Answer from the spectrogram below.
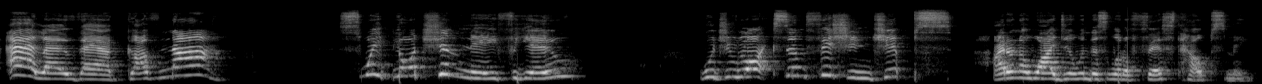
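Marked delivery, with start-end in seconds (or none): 0.1-9.5 high, drawn-out cartoon British; British accent. Shown as a demonstration. Streamer shows chat a British accent on request, hammed-up British. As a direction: ham up a slow Cockney British accent. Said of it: "Can you do British ones?".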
